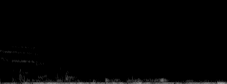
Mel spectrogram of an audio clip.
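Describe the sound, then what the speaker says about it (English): Cats fighting indoors, heard as a brief strained yowl at the start, followed by low scuffling and thumping at moderate volume with no speech. "My cats are fighting."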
